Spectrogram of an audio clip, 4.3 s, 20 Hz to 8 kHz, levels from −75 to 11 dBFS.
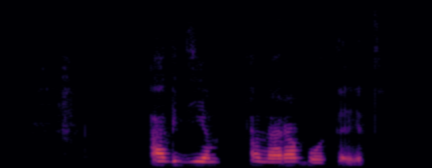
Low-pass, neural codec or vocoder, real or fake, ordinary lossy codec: none; codec, 16 kHz, 16 kbps, FreqCodec, smaller model; fake; none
